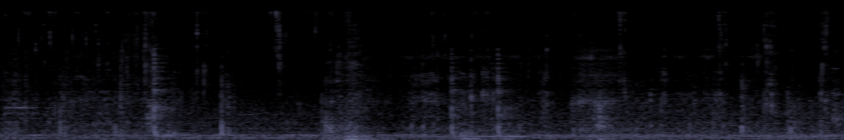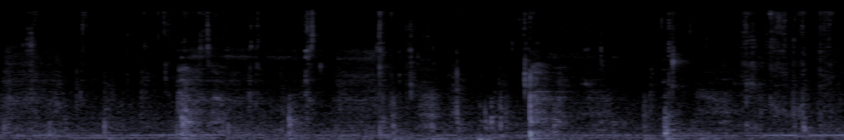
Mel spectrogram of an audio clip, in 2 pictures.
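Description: Close-miked chewing and mouth smacks of someone eating rice by hand, with scattered small clicks as the fingers gather rice from a glass bowl. A faint steady low hum runs underneath.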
